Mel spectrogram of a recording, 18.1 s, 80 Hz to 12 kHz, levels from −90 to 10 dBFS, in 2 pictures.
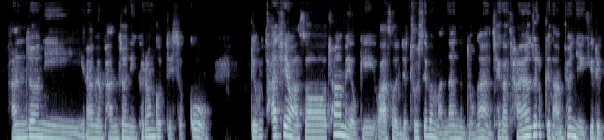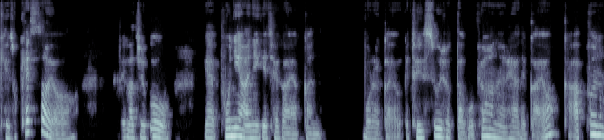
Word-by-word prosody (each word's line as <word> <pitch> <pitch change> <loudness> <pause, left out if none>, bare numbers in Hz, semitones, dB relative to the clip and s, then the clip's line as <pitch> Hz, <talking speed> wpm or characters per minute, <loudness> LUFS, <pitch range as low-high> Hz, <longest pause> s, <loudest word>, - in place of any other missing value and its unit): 반전이라면 150 -3 0
반전인 145 0 -2
그런 170 +2 +1
것도 170 -1 -2
있었고, - - -4 0.6
그리고 155 +3 0
다시 200 +3 +4
와서 155 -2 +2
처음에 225 -5 +3
여기 130 0 -4
와서 135 +2 -1
이제 125 0 -4
2-3 155 +7 -1
번 185 -3 +1
만나는 140 +1 -3
동안 150 +2 -3
제가 155 +1 -2
자연스럽게 195 +4 +2
남편 165 +7 +1
얘기를 135 0 -3
계속 150 +4 -2
했어요. 245 - +2 0.7
그래 165 - -7
가지고 155 0 +1 0.5
이게 155 -1 -2
본의 195 +1 +9
아니게 150 -3 +3
제가 140 -3 -3
약간 120 0 -7 0.7
뭐랄까요. 135 -2 -5
이렇게 - - -10
들쑤셨다고 155 -3 +1
표현을 170 -8 +1
해야 135 -1 -4
될까요? 200 - -3
그 - - -8
아픈 215 +8 +3
155 Hz, 310 characters per minute, -21 LUFS, 140-180 Hz, 0.7 s, 본의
